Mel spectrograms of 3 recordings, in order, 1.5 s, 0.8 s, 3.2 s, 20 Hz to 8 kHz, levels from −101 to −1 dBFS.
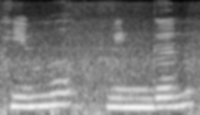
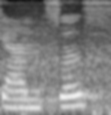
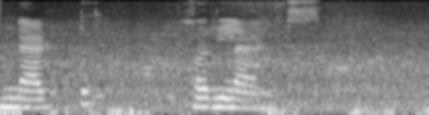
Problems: constant background noise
